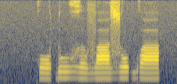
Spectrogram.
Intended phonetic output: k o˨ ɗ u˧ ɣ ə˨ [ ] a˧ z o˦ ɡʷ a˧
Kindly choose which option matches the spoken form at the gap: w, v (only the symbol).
v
